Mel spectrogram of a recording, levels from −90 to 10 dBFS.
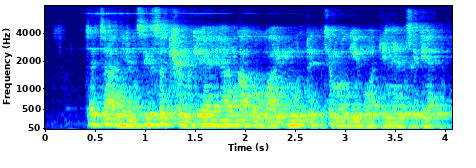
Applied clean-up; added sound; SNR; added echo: neural separator model SepFormer DNS4.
